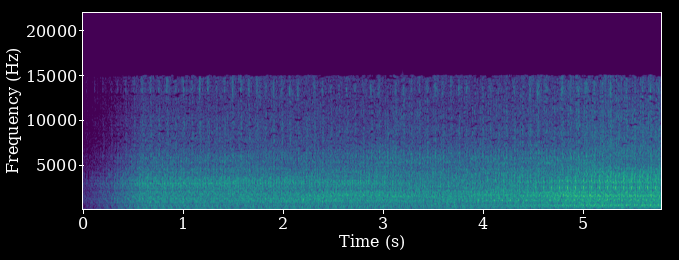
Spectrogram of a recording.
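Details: 1986 Honda VFR400 NC21 V4 at steady idle with a light, regular knock about three times a second sitting above the engine note; cause unclear.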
